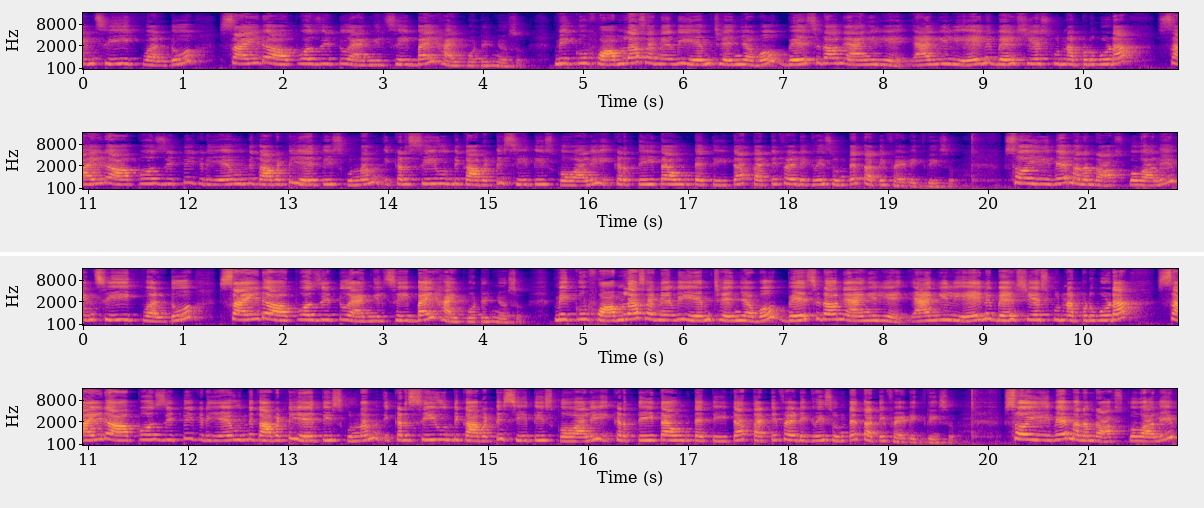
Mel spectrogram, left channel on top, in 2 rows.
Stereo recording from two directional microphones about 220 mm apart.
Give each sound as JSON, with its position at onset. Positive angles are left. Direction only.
{"t": 0.3, "sound": "a woman's voice", "side_deg": -35}
{"t": 4.7, "sound": "a woman's voice", "side_deg": -25}
{"t": 20.2, "sound": "a woman's voice", "side_deg": -30}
